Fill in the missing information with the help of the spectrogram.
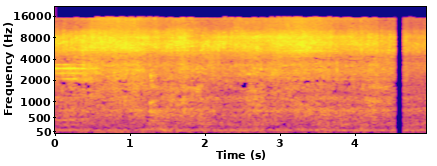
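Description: Chicken curry with tomatoes and green chillies sizzling in an aluminium karahi as a wooden spatula stirs it: a steady frying hiss. It cuts out for a moment near the end.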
